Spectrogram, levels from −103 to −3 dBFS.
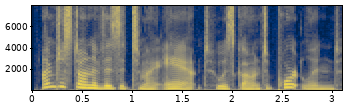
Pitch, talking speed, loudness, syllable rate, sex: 215 Hz, 250 wpm, -17 LUFS, 5.2 syllables/s, female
